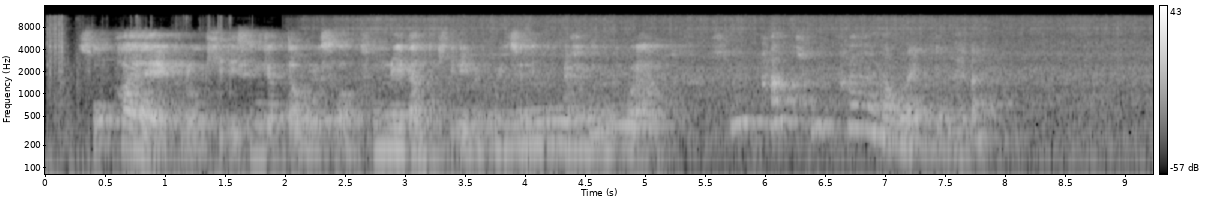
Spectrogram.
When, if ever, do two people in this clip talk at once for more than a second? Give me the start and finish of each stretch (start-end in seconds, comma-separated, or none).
3.5-5.0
